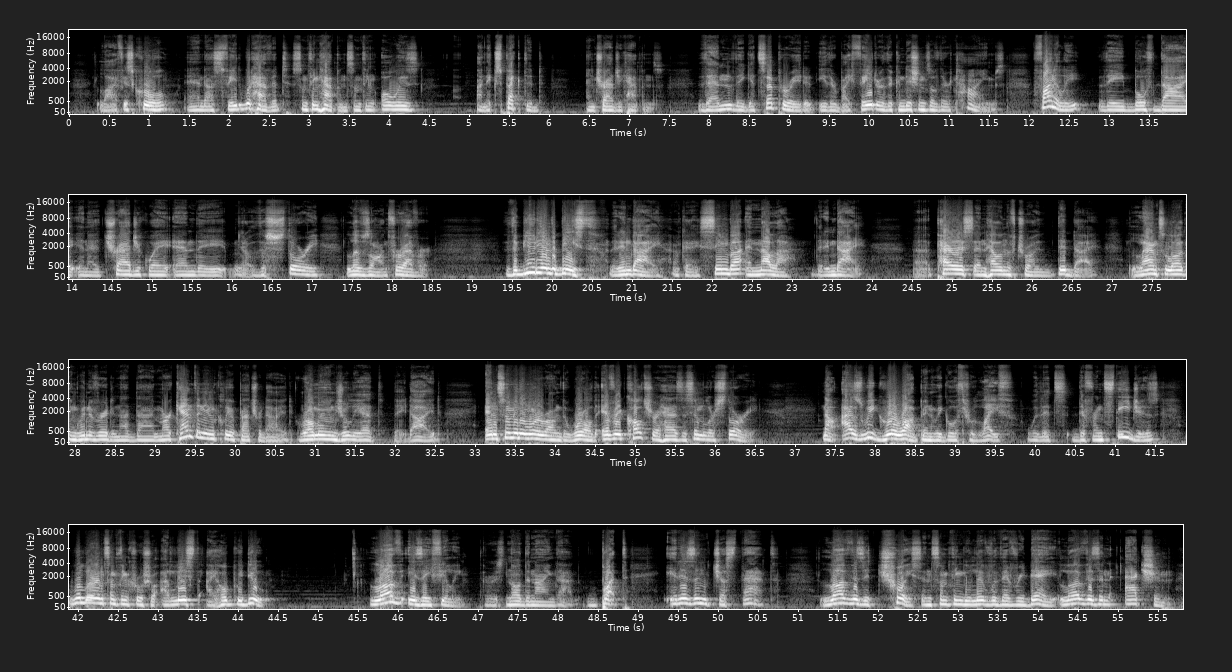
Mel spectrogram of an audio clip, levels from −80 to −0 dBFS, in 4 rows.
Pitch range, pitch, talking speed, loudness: 125-160 Hz, 140 Hz, 165 wpm, -9 LUFS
